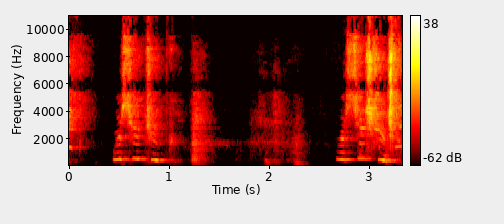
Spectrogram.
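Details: Male pet parrotlet talking indoors, repeating learned phrases such as peekaboo and excuse me: two voiced, speech-like bursts with strong harmonics, separated by short quiet gaps and softer clicks.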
